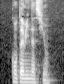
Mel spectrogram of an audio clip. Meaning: contamination (act or process of contaminating)
- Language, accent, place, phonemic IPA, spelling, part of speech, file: French, France, Lyon, /kɔ̃.ta.mi.na.sjɔ̃/, contamination, noun, LL-Q150 (fra)-contamination.wav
